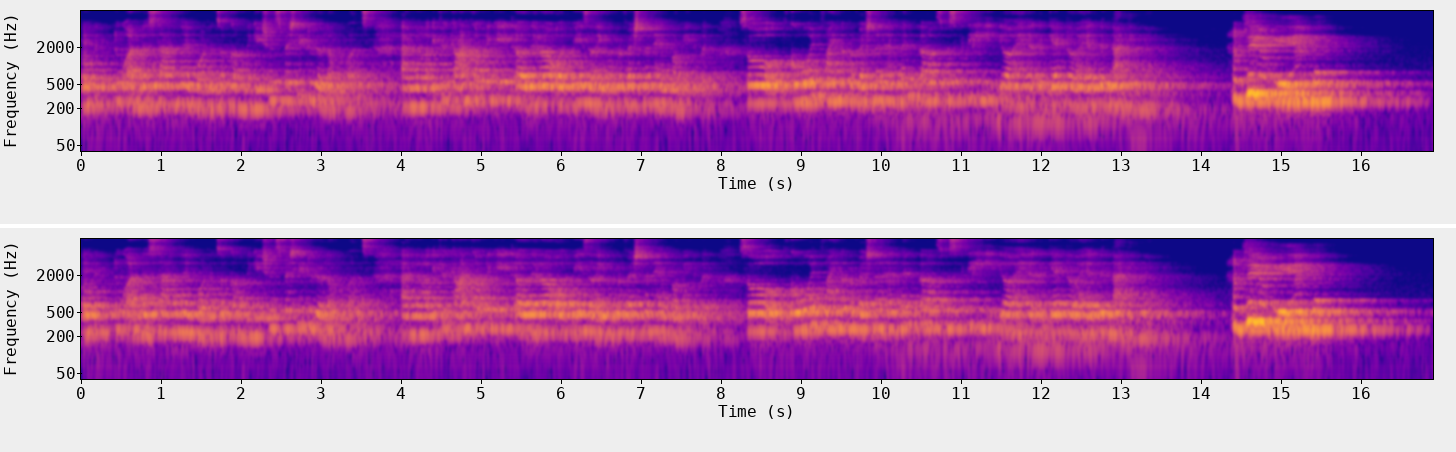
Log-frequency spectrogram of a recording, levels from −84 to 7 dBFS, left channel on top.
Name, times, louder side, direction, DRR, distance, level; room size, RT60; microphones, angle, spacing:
voice 1, 0.0-13.5, equal, 10° left, -5 dB, 1.4 m, -26 dB
voice 2, 14.3-15.5, right 1 dB, 10° right, -1 dB, 0.4 m, -15 dB
8.0 x 7.0 x 3.8 m, 2.6 s
head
